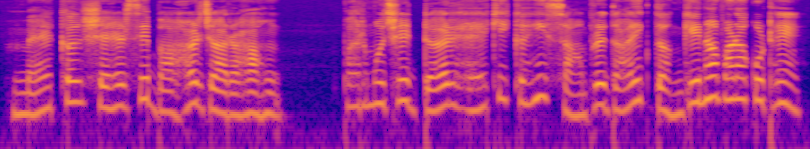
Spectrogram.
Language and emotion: Hindi, fearful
